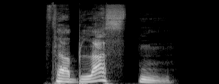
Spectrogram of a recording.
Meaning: inflection of verblassen: 1. first/third-person plural preterite 2. first/third-person plural subjunctive II
- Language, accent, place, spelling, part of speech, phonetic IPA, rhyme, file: German, Germany, Berlin, verblassten, adjective / verb, [fɛɐ̯ˈblastn̩], -astn̩, De-verblassten.ogg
